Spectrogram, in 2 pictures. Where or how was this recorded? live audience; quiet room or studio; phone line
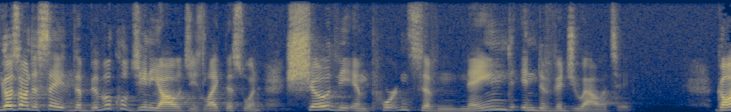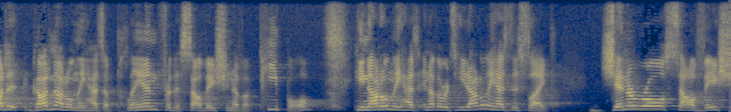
live audience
